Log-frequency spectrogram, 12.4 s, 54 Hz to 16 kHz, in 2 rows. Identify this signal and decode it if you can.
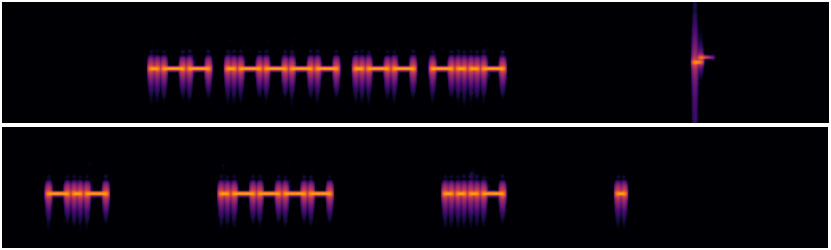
Morse code, heard as a keyed tone, about 25 wpm, spaced as for 13 wpm, 700 Hz. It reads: W1WX K1VE
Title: USA Call Signs - 6x Character Spacing - 25wpm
